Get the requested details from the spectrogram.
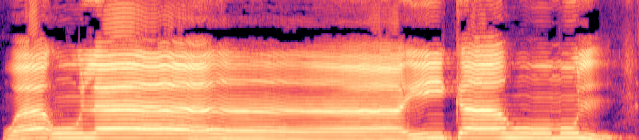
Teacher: La baris mat bertemu dengan Hamzah di bawah rumah ya. Mat wajib 4 atau 5 harakat.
